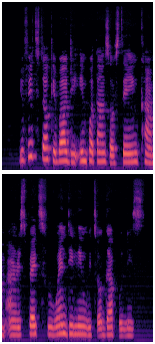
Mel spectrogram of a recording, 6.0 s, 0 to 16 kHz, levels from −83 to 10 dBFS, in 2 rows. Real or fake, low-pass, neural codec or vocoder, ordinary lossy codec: real; 14.4 kHz; none; none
